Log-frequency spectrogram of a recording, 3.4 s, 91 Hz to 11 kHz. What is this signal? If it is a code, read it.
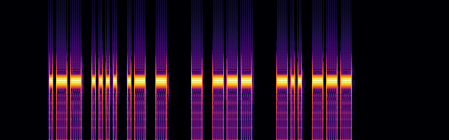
Morse code, heard as a keyed tone, about 44 wpm, 700 Hz. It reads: WHAT TO DO
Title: Sets of 3 Words 45wpm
